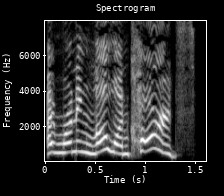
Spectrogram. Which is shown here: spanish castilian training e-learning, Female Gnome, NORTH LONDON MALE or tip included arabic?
Female Gnome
